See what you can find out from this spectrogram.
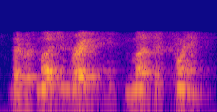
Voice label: male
